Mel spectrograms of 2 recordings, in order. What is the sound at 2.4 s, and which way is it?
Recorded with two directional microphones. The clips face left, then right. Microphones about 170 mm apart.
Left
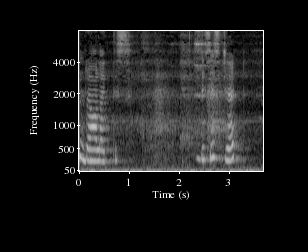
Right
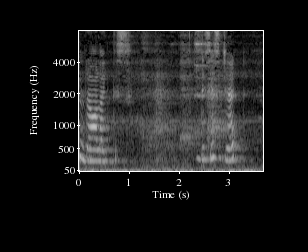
Speech, 25° left (ahead or behind).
